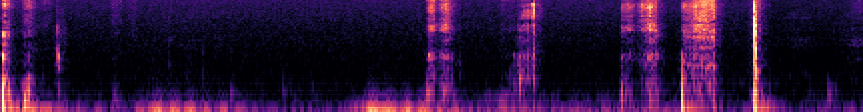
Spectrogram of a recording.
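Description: A metal hook tool digs into and scrapes the brown pressed powder eyeshadow wedges in a round plastic palette. Soft, dull low scuffs are broken by short, bright scratchy crunches, the sharpest one near the end. The powder crumbles under the tool.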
